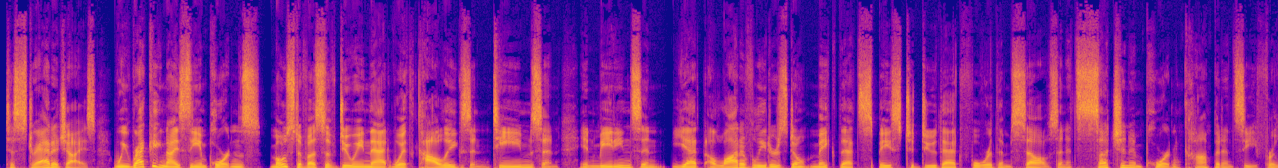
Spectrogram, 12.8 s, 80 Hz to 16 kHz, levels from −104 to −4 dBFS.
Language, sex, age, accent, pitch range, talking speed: English, male, 30-49, American, 105-145 Hz, 190 wpm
